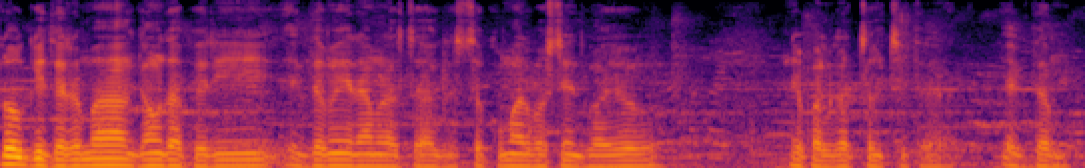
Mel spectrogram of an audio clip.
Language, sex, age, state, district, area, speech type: Nepali, male, 45-60, West Bengal, Jalpaiguri, rural, spontaneous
